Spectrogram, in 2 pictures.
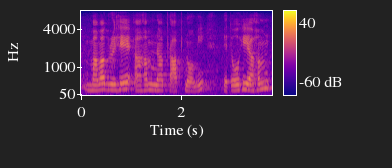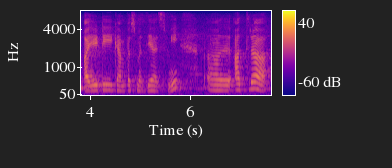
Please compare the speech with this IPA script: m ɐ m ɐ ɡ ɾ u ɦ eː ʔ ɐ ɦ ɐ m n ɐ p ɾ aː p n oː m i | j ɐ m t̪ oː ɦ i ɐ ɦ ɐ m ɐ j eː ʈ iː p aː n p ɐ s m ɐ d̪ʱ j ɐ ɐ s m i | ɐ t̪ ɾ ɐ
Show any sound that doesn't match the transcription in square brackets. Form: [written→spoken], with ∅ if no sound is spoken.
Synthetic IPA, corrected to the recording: m ɐ m ɐ ɡ ɾ u ɦ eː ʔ ɐ ɦ ɐ m n ɐ p ɾ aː p n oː m i | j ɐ [m→∅] t̪ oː ɦ i ɐ ɦ ɐ m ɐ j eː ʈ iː [p→k] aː [n→m] p ɐ s m ɐ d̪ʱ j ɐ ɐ s m i | ɐ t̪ ɾ ɐ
